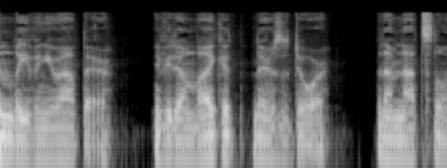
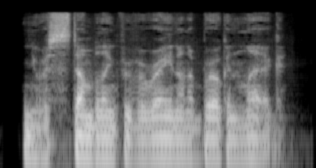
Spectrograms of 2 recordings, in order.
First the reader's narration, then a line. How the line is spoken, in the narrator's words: the man replied in that deep voice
